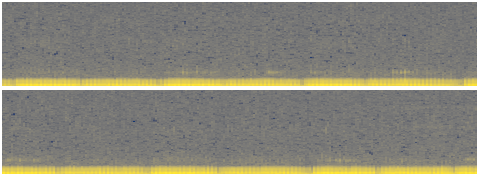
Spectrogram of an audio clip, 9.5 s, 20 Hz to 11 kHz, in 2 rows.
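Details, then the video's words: A baby kitten purring in a steady rhythm: rumbling phases alternate with short breath gaps roughly every 0.8 seconds, low and buzzy throughout. "Baby Kitten Purring"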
